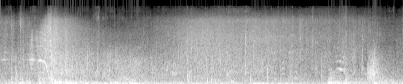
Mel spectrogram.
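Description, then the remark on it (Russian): Deep, rumbling booms of outgoing artillery fire and incoming shell explosions in Bakhmut, with two heavier blasts near the start and end, rolling through a steady outdoor background rumble. “Еще один постоянный звук в Бахмуте – это звук э, а, выстрелов, звук, звук прилетов, выходов и приходов.”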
